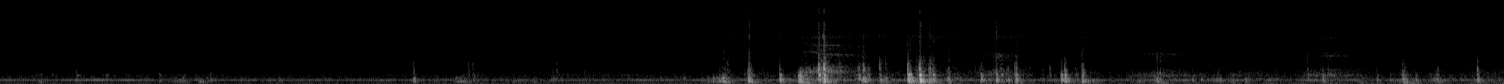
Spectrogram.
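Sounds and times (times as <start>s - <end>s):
clicks and plastic rattles: 7.2s - 11.0s.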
